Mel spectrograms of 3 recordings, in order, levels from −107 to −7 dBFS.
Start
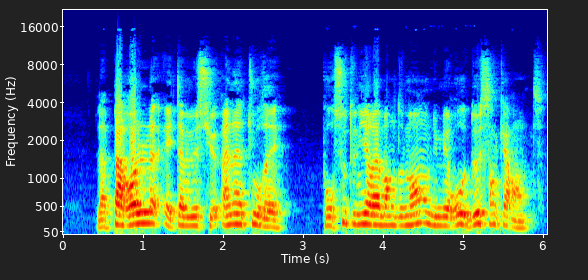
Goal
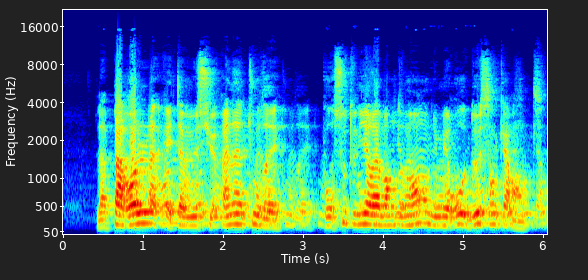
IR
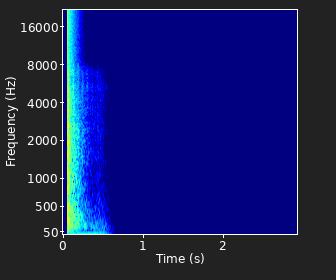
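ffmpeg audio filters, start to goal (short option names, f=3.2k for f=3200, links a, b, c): -filter_complex "[0:a]highpass=270,asplit=2[a][b];[b]adelay=410,lowpass=f=1.3k:p=1,volume=-12dB,asplit=2[c][d];[d]adelay=410,lowpass=f=1.3k:p=1,volume=0.5,asplit=2[e][f];[f]adelay=410,lowpass=f=1.3k:p=1,volume=0.5,asplit=2[g][h];[h]adelay=410,lowpass=f=1.3k:p=1,volume=0.5,asplit=2[i][j];[j]adelay=410,lowpass=f=1.3k:p=1,volume=0.5[k];[a][c][e][g][i][k]amix=inputs=6:normalize=0,asplit=2[l][m];[1:a]atrim=start_sample=2205,adelay=100[n];[m][n]afir=irnorm=-1:irlink=0,volume=-25dB[o];[l][o]amix=inputs=2:normalize=0"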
